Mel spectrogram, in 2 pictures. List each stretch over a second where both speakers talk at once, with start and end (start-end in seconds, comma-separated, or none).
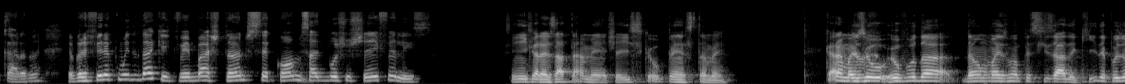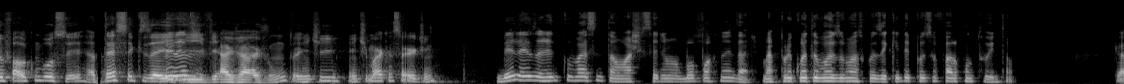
none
